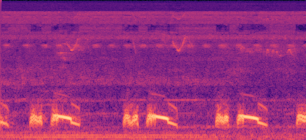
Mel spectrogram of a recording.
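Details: Spotted dove calling, used to lure birds for trapping: three phrases, each made of a short burred coo and a longer croo that falls away, repeated at an even pace with a soft low hum behind.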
